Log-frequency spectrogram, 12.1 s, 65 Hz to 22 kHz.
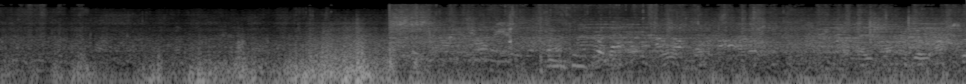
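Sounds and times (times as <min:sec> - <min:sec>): low street rumble: 0:00.0 - 0:12.0
people talking indistinctly: 0:04.9 - 0:12.0.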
